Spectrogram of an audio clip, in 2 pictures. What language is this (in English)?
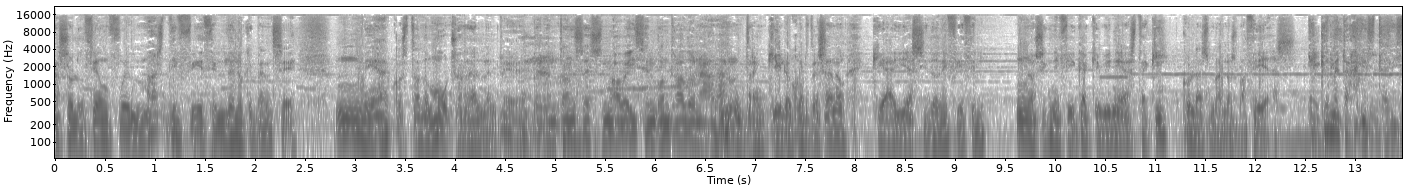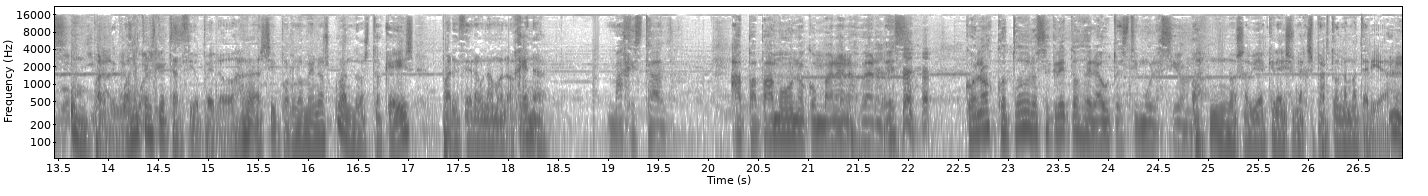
Spanish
